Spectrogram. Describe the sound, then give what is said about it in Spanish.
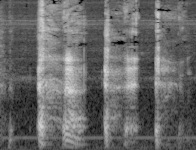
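An elderly grandmother coughs in a rapid series of harsh, loud bursts that come roughly in pairs, with brief pauses between them. “abuela, ¿qué tos?”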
